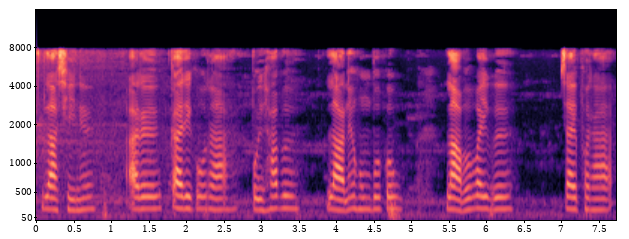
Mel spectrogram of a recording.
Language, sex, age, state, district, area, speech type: Bodo, female, 60+, Assam, Kokrajhar, rural, spontaneous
